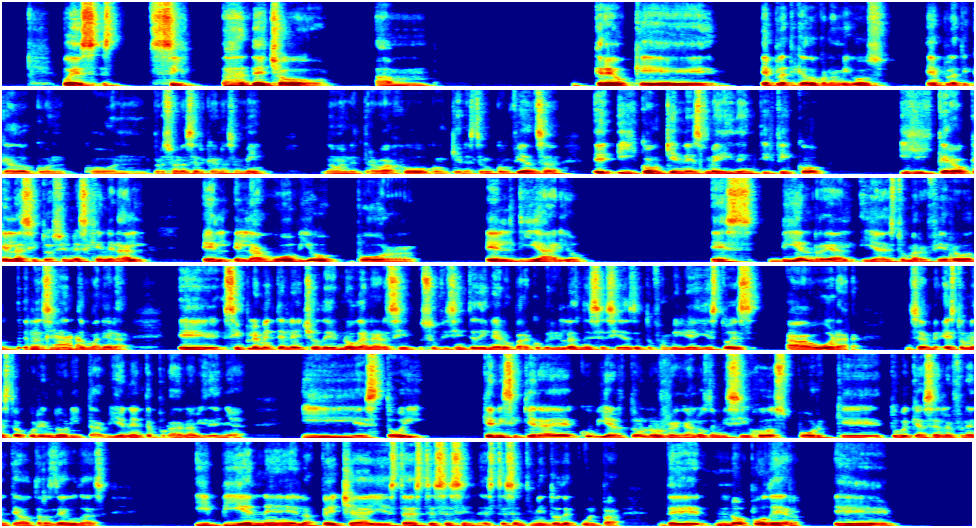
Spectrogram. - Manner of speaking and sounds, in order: none
- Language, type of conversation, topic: Spanish, advice, ¿Cómo puedo pedir apoyo emocional sin sentirme débil?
